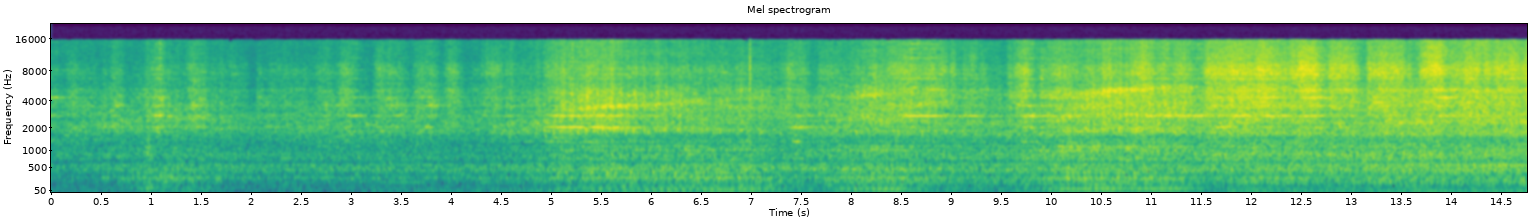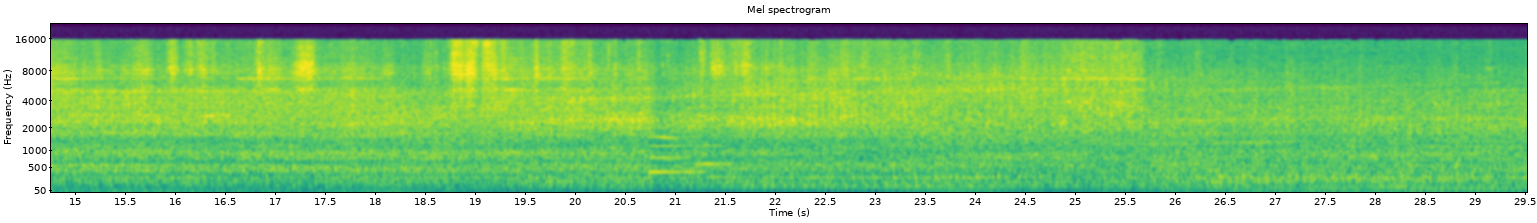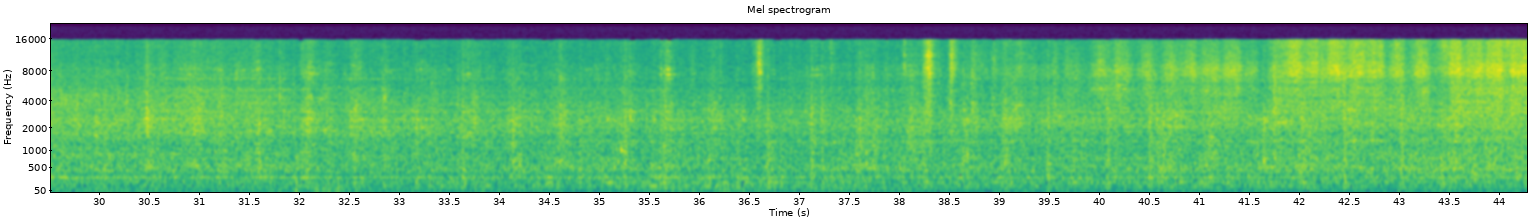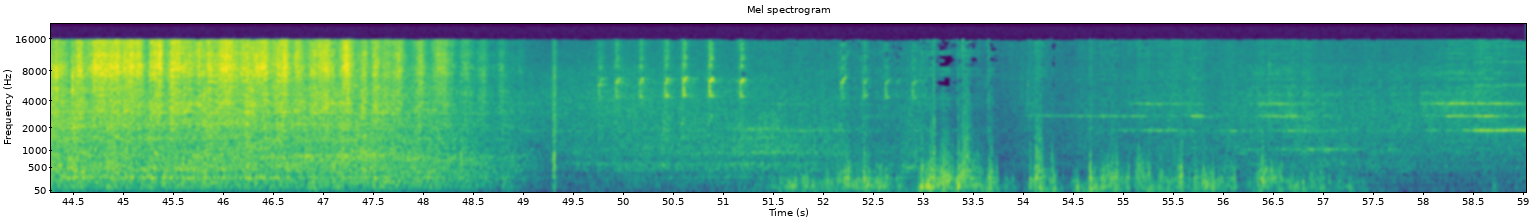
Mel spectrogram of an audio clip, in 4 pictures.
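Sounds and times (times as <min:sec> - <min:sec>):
wheels clacking over rail joints: 0:00.5 - 0:51.2
wheels squealing on curve: 0:04.9 - 0:06.5, 0:07.3 - 0:17.6, 0:54.0 - 0:57.4, 0:58.0 - 0:59.0.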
